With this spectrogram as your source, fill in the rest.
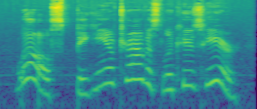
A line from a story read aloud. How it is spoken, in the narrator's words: Tilly exclaimed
